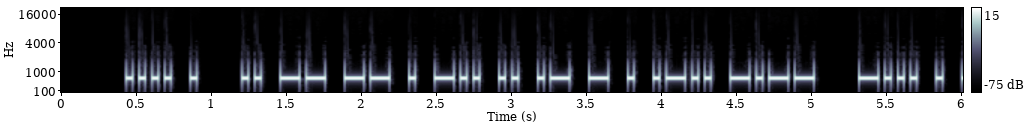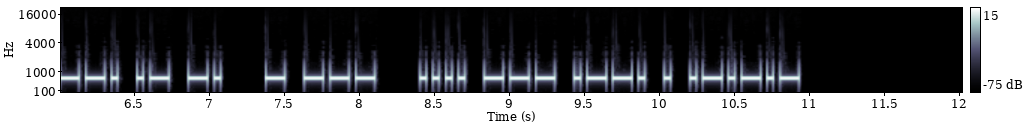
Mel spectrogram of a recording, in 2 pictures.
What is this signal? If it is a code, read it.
Morse code, heard as a keyed tone, about 28 wpm, 700 Hz. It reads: HE IMMEDIATELY BEGAN TO HOPE.
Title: Sentences from Top 1100 Words 28wpm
